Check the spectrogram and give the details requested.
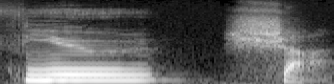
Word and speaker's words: fuchsia: Fuchsia.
